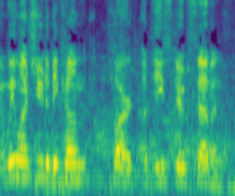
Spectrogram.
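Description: A man's high-pitched voice in an animated, upbeat tone, with noticeable background noise. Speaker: conference chairman. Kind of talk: rally speech. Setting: live event with audience. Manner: animated, upbeat, crowd-addressing; formal, promotional. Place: street. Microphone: podium.

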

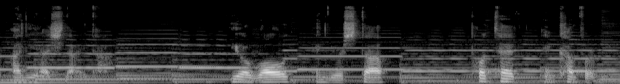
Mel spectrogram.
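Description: Over music in the background, a man with a fairly low pitch speaks with lively intonation. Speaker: former TV newscaster. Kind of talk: scripture poem reading, bilingual Korean and English.

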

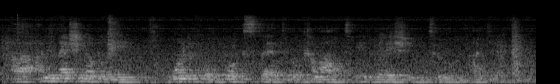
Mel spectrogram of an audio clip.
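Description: Talking at a fairly quick pace, a man is heard with noticeable background noise and audible room echo. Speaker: conference host. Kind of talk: opening remarks. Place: hall.

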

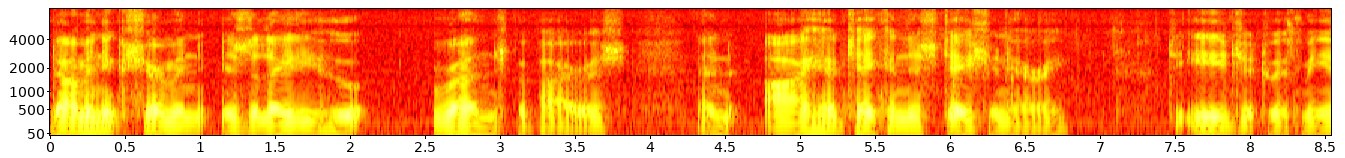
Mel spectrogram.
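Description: A man speaks at a moderate pace. His voice sits fairly low. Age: 60s. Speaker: video blogger. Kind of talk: vintage commercial-style narration, then casual show-and-tell. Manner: chatty, friendly, informal when off-script. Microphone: phone near.

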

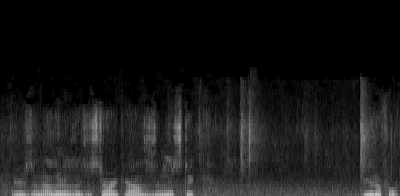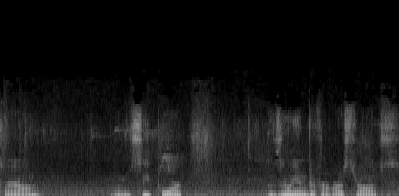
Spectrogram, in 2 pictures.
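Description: Over light background noise, a man talks at a moderate pace in a monotone, flat intonation, with long, frequent pauses and a dry sound that has no echo. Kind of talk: casual travel narration. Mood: relaxed, appreciative. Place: street. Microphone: phone near.

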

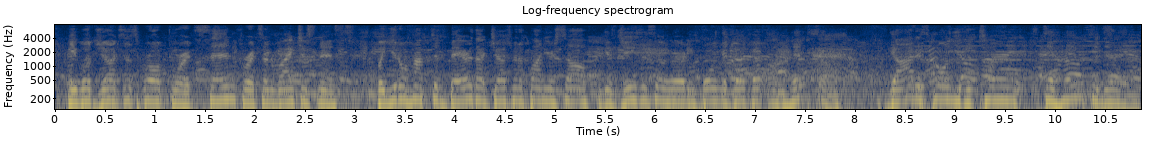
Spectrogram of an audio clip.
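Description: Fairly quick speech over loud background noise. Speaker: street preacher. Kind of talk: open-air sermon, evangelistic preaching. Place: street.

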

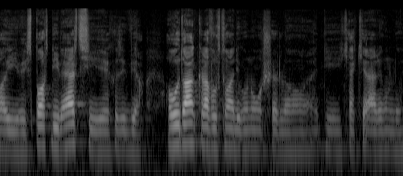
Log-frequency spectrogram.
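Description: A man talks in a monotone, flat intonation with a quiet background. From Italy, Lazio (province of Rome). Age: 20s. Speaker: professional badminton player; guest. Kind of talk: interview. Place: studio. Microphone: lapel.

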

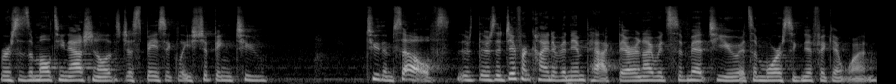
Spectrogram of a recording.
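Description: A woman talks at a medium pitch with an American accent. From US. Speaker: small business owner; panelist. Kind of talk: panel discussion. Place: hall. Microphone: podium.

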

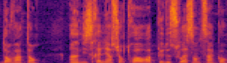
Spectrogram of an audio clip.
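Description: A man speaks at a moderate pace, his fairly high voice carrying ordinary pitch variation. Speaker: TV reporter. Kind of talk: scripted narration.

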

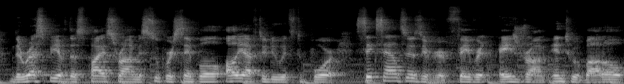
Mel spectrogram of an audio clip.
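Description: A man talks with ordinary pitch variation. Audible room echo and light background noise are present. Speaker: home bartender host. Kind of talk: tutorial. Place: kitchen.

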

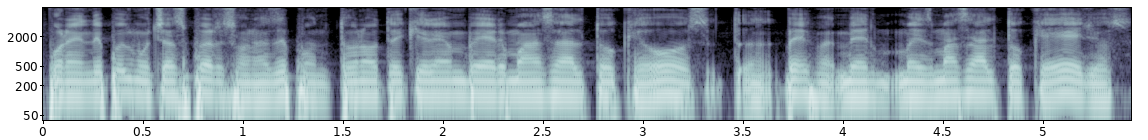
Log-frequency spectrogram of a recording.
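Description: In a quiet background, a man speaks in a monotone, flat intonation. His dark, mellow tone comes through a dry sound with no echo. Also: medium pitch for a man, moderate pace, very even loudness. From Manizales, Colombia; Colombia. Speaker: urban music artist; guest. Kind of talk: interview. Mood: relaxed, reflective. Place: home room. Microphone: handheld.

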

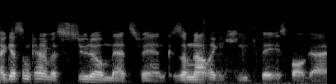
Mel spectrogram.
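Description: It is quiet in the background. A man does the talking. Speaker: guest. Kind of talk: interview answer. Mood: relaxed, friendly. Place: home room.

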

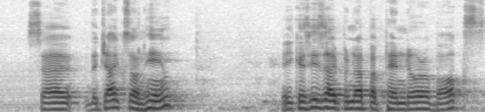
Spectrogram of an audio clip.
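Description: The pace stays moderate throughout. The speaker is a man with an Australian accent. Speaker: food expert, guest speaker; guest. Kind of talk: lecture. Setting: auditorium with audience. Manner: animated. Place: hall. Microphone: podium.

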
